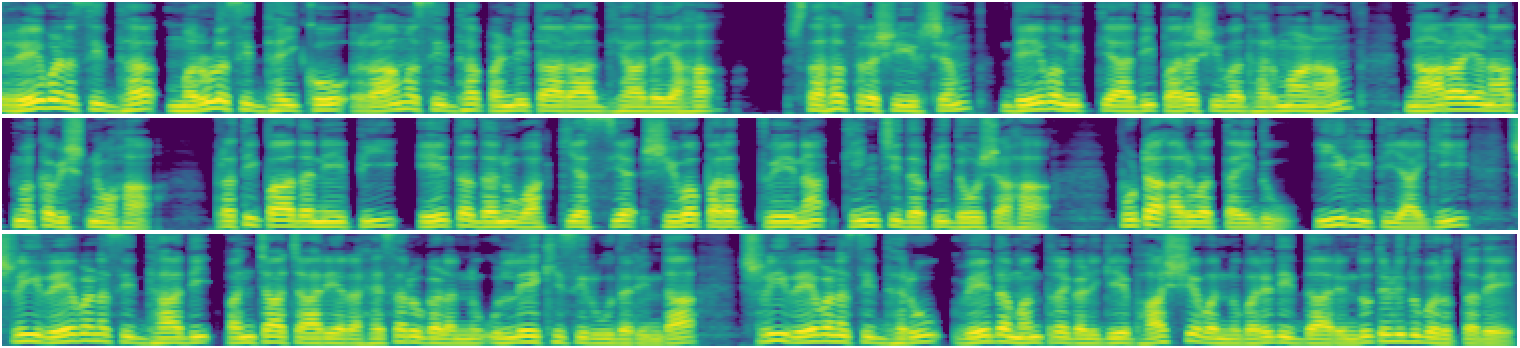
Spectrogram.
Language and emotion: Kannada, neutral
